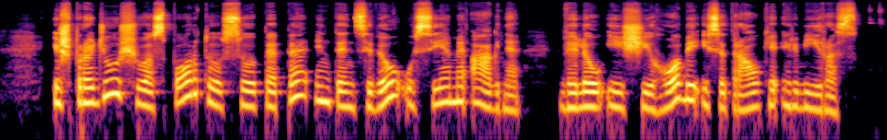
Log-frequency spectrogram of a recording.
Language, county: Lithuanian, Kaunas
